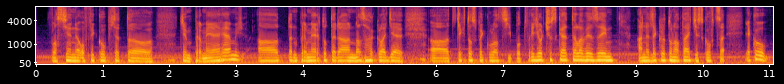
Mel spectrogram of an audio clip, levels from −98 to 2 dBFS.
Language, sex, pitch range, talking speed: Czech, male, 110-130 Hz, 140 wpm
